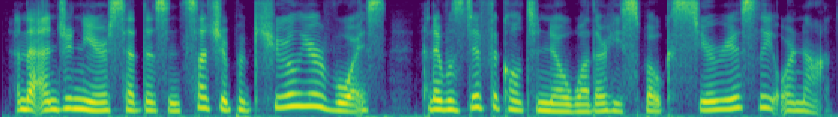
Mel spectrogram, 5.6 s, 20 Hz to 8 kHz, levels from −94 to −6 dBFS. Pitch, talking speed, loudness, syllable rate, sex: 220 Hz, 235 wpm, -16 LUFS, 6.3 syllables/s, female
